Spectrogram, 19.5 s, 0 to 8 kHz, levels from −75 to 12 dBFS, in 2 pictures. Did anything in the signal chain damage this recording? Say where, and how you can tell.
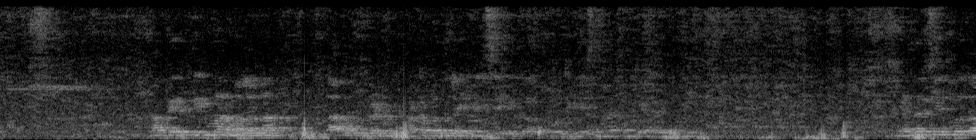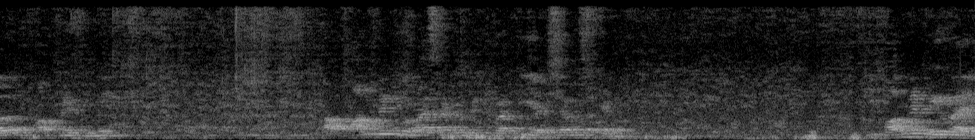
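No, nothing audible points to damage at any stage of the signal chain.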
